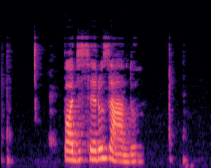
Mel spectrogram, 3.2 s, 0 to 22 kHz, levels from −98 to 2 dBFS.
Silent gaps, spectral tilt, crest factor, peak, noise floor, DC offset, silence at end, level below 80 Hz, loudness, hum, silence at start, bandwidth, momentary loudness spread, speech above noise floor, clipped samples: none; -4 dB/octave; 18 dB; -4 dBFS; -50 dBFS; under 0.1%; 0.4 s; -66 dBFS; -20 LUFS; none; 0.1 s; 9.6 kHz; 24 LU; 30 dB; under 0.1%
